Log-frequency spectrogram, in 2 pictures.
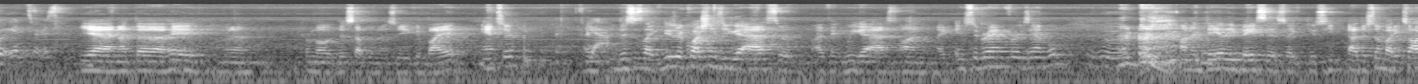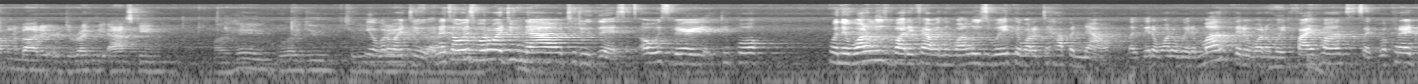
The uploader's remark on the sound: Present to a live audience at Peak 360 in South Miami.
